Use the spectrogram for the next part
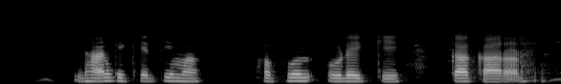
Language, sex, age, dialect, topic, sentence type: Chhattisgarhi, male, 25-30, Eastern, agriculture, question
